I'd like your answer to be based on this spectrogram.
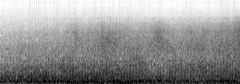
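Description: Propeller-driven French military transport aircraft landing during an airlift, a steady loud engine drone with broadband roar that holds constant and close throughout, no voices.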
